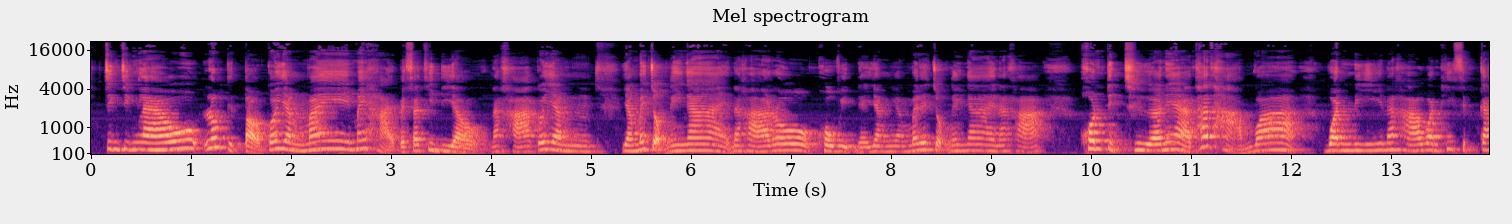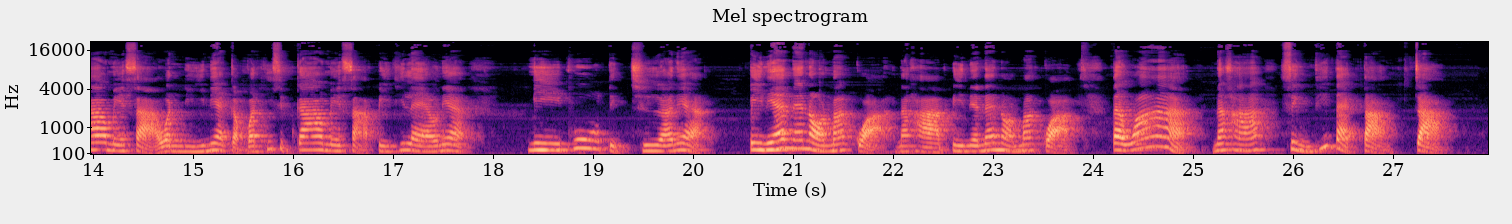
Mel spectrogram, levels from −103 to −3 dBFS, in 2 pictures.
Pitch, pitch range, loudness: 225 Hz, 195-245 Hz, -24 LUFS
